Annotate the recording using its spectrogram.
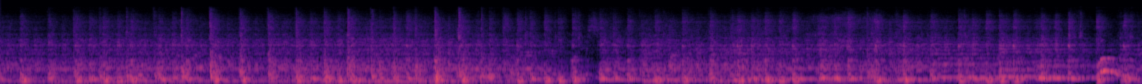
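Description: Home electronic organ played by a small child pressing clusters of keys with both hands, sustained note clusters over a steady percussive beat and a repeating bass pattern.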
